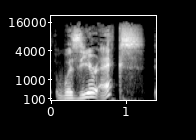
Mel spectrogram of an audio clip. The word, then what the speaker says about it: WazirX: So earlier this month, an Indian cryptocurrency exchange called, I don't know how to pronounce this, WazirX? Is that how you pronounce it? – Sounds right. – All right, I'll go.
